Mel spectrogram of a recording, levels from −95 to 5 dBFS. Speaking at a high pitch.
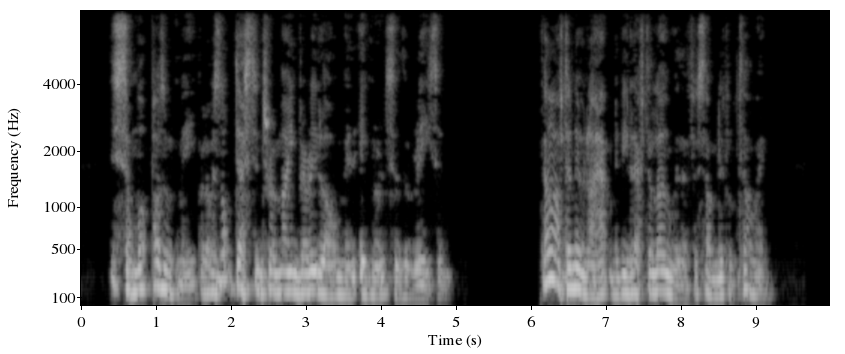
No: low, 135 Hz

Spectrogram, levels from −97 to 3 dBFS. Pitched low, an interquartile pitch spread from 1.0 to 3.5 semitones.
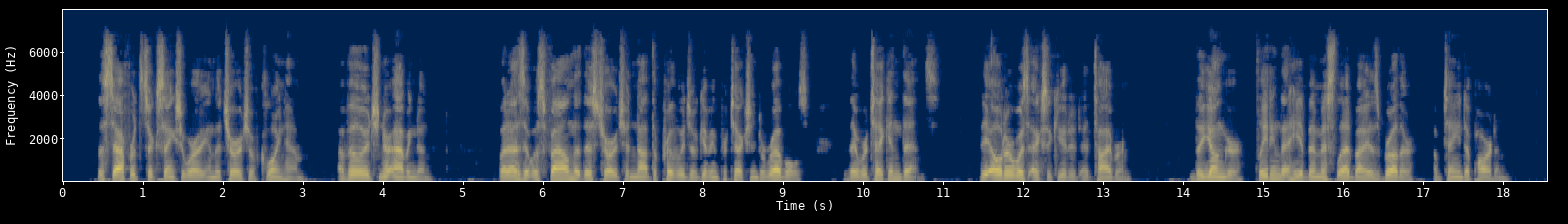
Yes: low, 130 Hz; average, 3.1 semitones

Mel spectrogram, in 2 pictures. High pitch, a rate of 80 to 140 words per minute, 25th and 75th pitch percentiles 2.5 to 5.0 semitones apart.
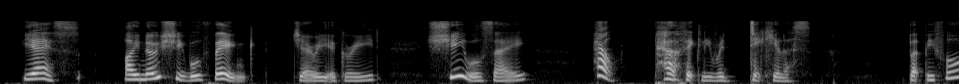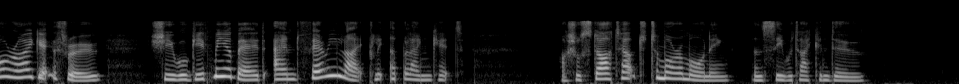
No: high, 220 Hz; slow, 135 wpm; wide, 5.4 semitones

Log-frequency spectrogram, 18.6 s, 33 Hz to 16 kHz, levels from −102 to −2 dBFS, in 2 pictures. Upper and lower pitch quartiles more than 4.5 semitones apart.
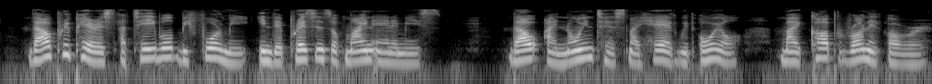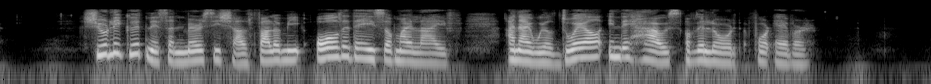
No: average, 4.2 semitones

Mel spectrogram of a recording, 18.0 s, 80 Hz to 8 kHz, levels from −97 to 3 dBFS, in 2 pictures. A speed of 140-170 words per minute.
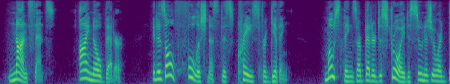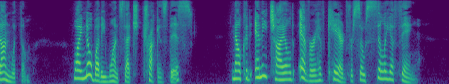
Yes: average, 145 wpm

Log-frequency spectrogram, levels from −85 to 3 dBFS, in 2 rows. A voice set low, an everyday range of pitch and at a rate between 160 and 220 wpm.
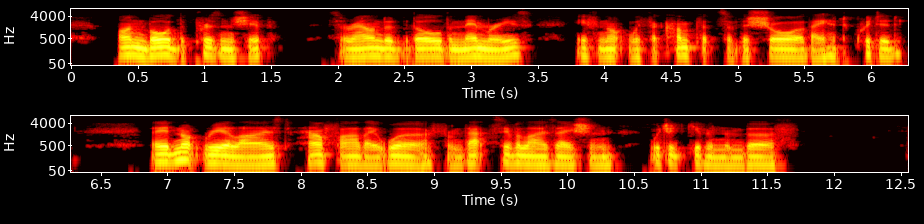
No: very low, 95 Hz; narrow, 2.1 semitones; average, 175 wpm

